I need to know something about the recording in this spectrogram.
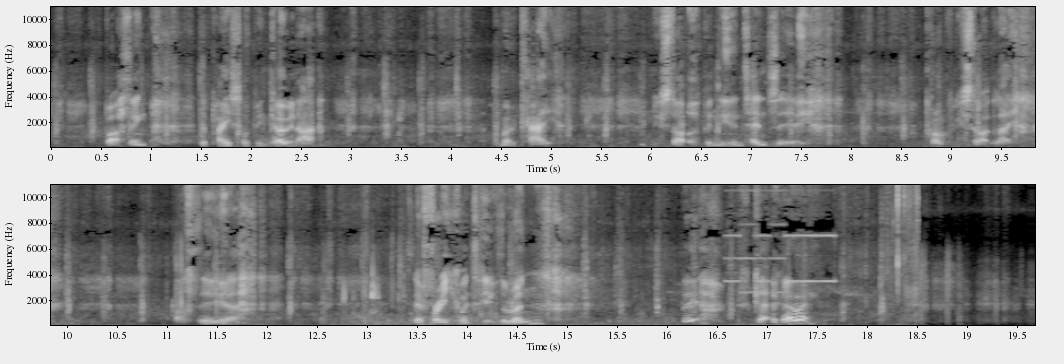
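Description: A man talks close to the microphone, slightly out of breath.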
